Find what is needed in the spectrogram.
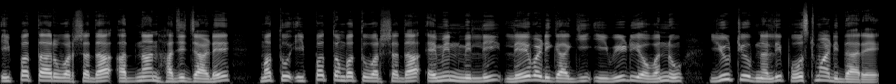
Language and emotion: Kannada, neutral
